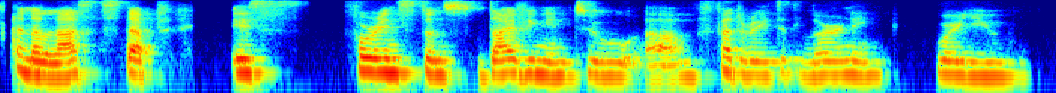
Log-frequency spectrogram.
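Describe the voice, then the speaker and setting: A woman with a Flemish accent at a medium pitch, very slow in pace and monotone, flat in intonation. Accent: Flemish Dutch accent in English. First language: Dutch. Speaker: health data researcher. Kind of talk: expert presentation. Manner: hesitant, many fillers.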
